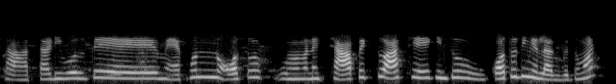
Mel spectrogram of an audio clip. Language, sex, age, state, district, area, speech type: Bengali, female, 30-45, West Bengal, Darjeeling, rural, conversation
